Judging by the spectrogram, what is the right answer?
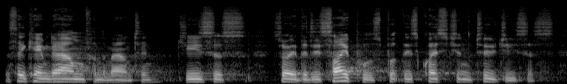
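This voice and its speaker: A man, a priest, reading the gospel and preaching calmly in a long cathedral echo. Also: medium pitch. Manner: calm, conversational preaching with pauses. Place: large church. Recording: echoey church from far off.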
